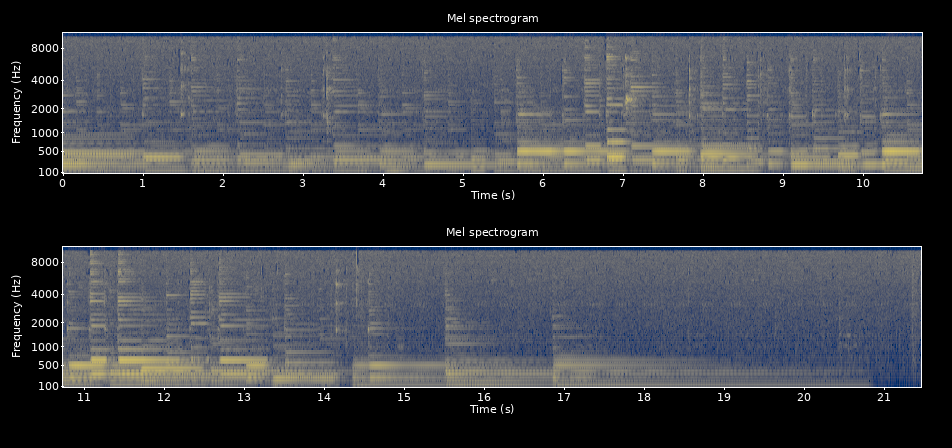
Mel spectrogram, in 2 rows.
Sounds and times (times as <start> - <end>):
Strum: 0.0 - 21.4.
